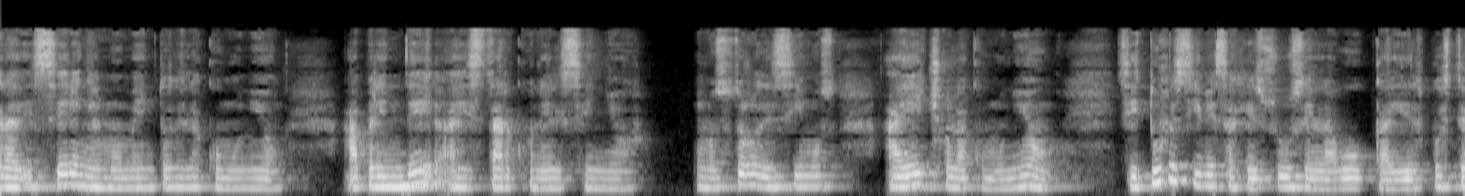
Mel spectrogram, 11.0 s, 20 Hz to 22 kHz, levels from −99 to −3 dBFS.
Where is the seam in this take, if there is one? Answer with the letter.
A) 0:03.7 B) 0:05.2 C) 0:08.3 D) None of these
B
